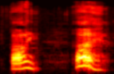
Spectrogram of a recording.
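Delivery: squeaky, very high elf voice; gasping elf. A narrator's reading. Frightened elf denies it to Diggory, gasping squeak. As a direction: plead in a panicked little squeak. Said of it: "Winky gasped".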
